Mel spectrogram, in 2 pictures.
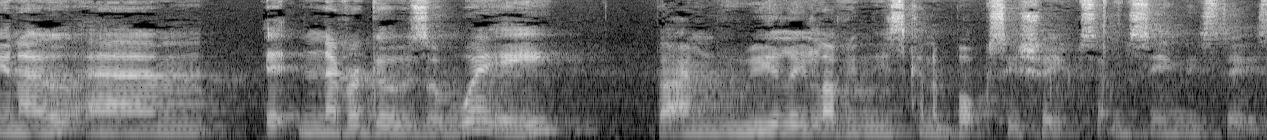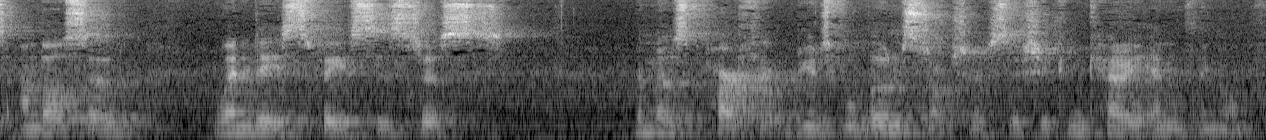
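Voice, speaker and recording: A woman in a Scottish accent with a fairly low pitch, fairly even intonation and a moderate pace, amid audible room echo and noticeable background noise. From Scotland. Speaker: hairdresser and salon owner. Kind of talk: live haircut demonstration. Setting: hair salon, livestream.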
